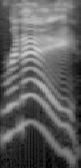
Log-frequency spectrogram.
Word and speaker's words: Rayne: Yeah, this girl, her name is spelled Rayne. Guess how that's pronounced? Jeff. Jeff. I don't know. Rainy? Renee. Right. Rayne. Yeah. Right. Yeah. So Renee.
